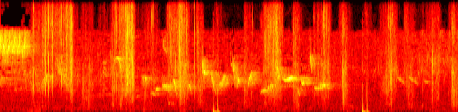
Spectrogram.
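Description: Birds chirping and twittering in short, quick calls, mixed with brief crackling clicks and two soft low thumps.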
